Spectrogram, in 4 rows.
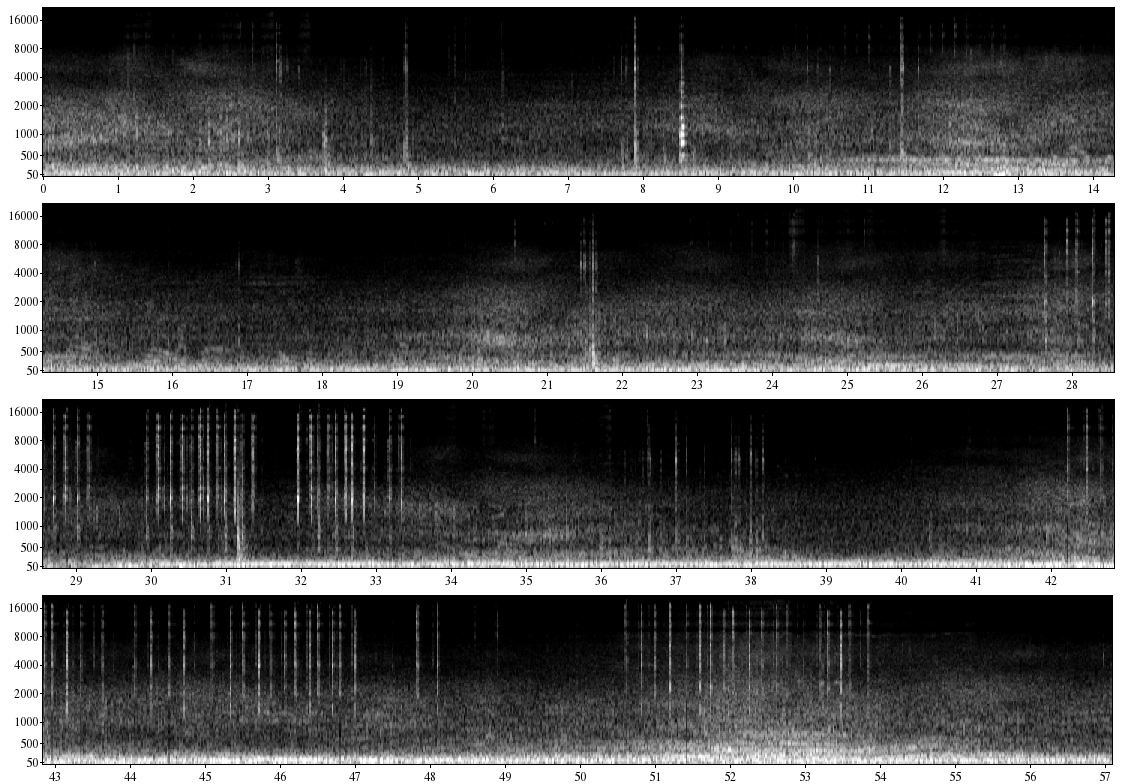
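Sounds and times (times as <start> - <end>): vehicle engine running: 0.0 - 57.0
pick gun clicking on padlock: 9.9 - 13.2, 27.5 - 33.5, 42.0 - 48.5, 50.6 - 54.2.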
